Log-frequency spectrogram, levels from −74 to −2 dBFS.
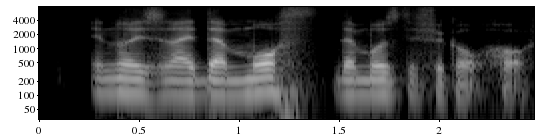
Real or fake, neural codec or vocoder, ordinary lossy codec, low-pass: fake; codec, 16 kHz, 0.2 kbps, FocalCodec; none; none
